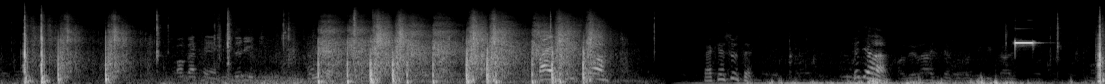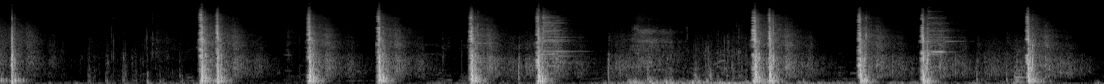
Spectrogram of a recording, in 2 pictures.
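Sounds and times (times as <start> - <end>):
handgun shots with echo: 15.8 - 16.9, 18.6 - 21.8.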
